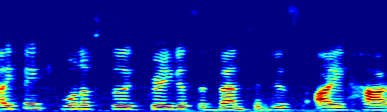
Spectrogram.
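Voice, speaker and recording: With noticeable background noise, a woman with a Turkish accent speaks fairly slowly in a fairly high pitch. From Turkey. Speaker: university student. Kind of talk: live stream interview. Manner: halting.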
